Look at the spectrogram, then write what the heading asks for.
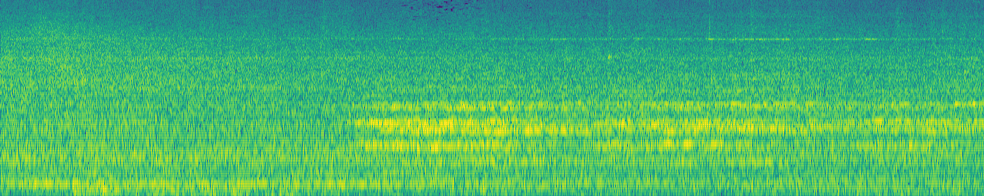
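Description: Electric passenger trains moving off through the station: a steady rumble of wheels on track with a low hum. From about three and a half seconds in, a whine of several steady high tones joins in.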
